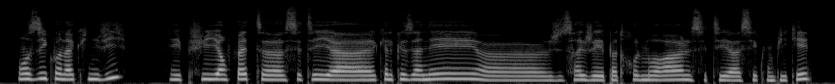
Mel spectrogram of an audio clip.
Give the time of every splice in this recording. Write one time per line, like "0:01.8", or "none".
none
